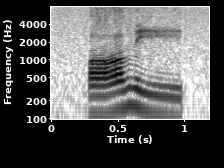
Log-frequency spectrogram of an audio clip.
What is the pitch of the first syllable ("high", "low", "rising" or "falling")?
rising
